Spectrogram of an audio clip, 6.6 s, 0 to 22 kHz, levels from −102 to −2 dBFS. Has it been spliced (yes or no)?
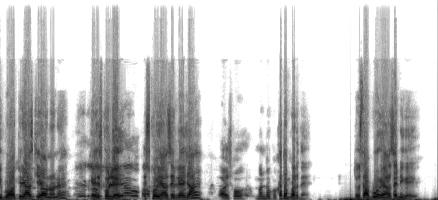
no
